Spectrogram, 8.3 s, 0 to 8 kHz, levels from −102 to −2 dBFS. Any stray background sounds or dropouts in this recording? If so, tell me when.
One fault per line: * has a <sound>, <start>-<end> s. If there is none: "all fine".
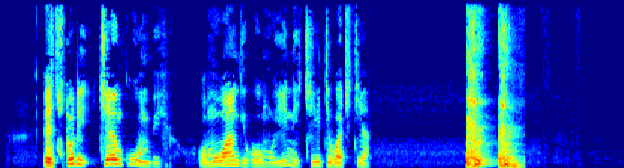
* has a cough, 6.2-7.0 s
